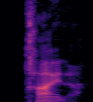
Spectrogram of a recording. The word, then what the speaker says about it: Tina: And his friends called him, hey, little Tina, you know, because tiny. So it became Tina. Anyway, that's how you pronounce his name.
